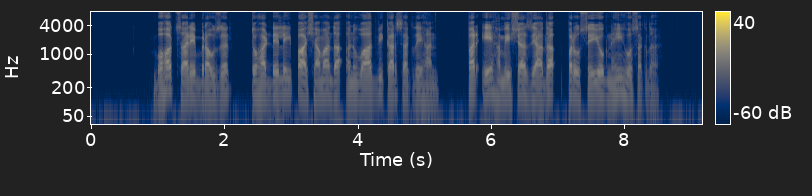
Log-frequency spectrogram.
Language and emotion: Punjabi, neutral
